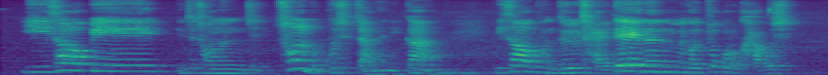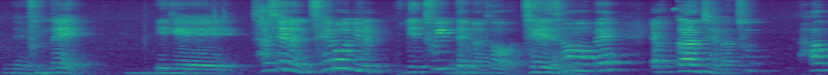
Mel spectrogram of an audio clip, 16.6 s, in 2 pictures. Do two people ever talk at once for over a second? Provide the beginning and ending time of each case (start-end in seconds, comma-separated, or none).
none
